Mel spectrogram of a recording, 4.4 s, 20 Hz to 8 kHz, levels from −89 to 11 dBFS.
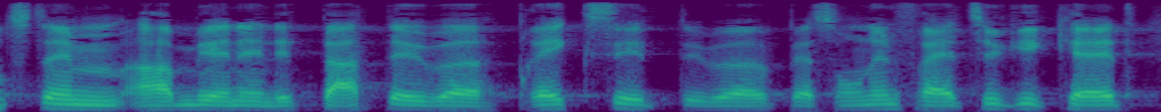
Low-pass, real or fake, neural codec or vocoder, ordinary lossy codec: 7.2 kHz; real; none; none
